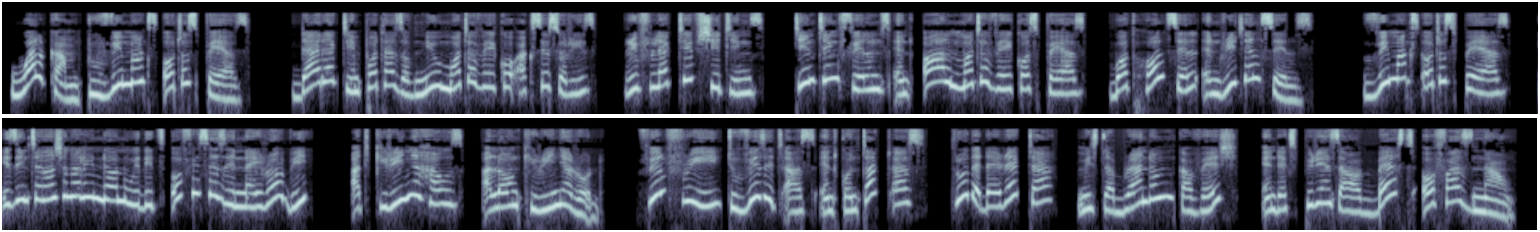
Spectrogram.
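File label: Swahili, female, Accented English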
